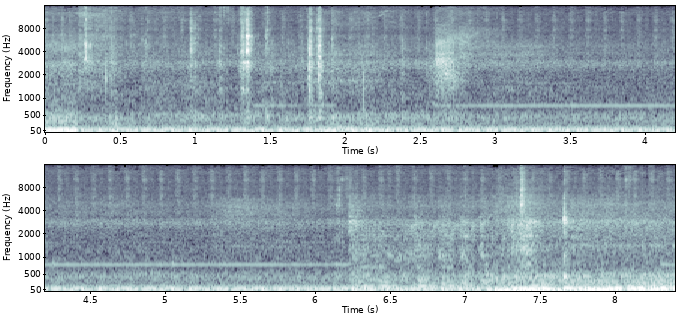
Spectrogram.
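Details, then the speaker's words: LBZ Duramax diesel pickup cold start in snow: deep, steady rumble settling into even idle, some clinking nearby; starts with no problem, about to go into high idle mode and start whistling; normal cold start. "yeah no problem this dream actually go into high idle mode in a minute start whistling there it goes"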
